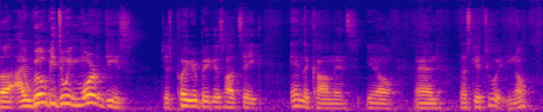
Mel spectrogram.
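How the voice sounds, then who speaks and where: Speaking at a fairly quick pace, a man with a fairly high pitch and a dark, mellow tone uses lively intonation. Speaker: soccer reaction content creator. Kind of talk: casual reaction commentary. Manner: animated; halting, self-correcting.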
